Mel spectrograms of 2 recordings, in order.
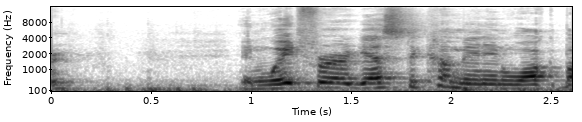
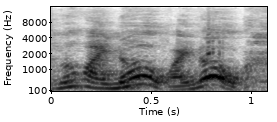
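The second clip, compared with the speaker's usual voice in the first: dog's voice; 3 semitones higher, 5 dB louder than usual. Acted. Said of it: "And the dog goes".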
